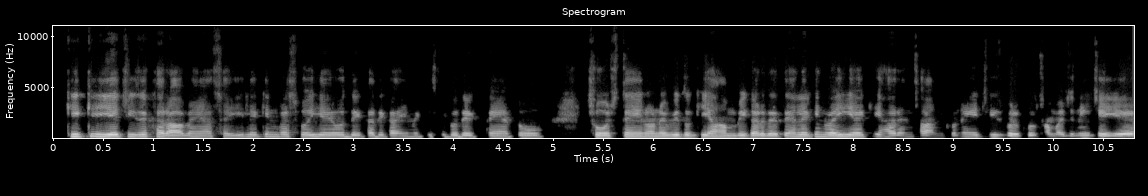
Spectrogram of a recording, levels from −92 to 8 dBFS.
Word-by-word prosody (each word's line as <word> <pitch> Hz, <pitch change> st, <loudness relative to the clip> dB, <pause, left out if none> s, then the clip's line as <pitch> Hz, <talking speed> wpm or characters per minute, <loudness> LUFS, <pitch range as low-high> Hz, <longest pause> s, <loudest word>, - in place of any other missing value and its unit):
कि 205 Hz, -1 st, +6 dB
कि 220 Hz, -, +1 dB
ये 190 Hz, -1 st, +9 dB
चीज़ें 190 Hz, +1 st, 0 dB
खराब 160 Hz, -3 st, +3 dB
हैं 170 Hz, 0 st, -5 dB
या 165 Hz, 0 st, -6 dB
सही, 160 Hz, 0 st, -8 dB
लेकिन 190 Hz, +2 st, -5 dB
बस 190 Hz, 0 st, -5 dB
वही 180 Hz, 0 st, 0 dB
है, 180 Hz, 0 st, 0 dB
वो 185 Hz, -, 0 dB
देखा-दिखाई 175 Hz, 0 st, -4 dB
में 170 Hz, 0 st, -13 dB
किसी 170 Hz, +1 st, -17 dB
को 170 Hz, 0 st, -2 dB
देखते 165 Hz, +1 st, -3 dB
हैं, 170 Hz, -1 st, -4 dB
तो 165 Hz, -1 st, -4 dB, 0.5 s
सोचते 170 Hz, 0 st, +2 dB
हैं 175 Hz, -1 st, +1 dB
इन्होंने 170 Hz, 0 st, +1 dB
भी 180 Hz, +1 st, +3 dB
तो 175 Hz, -1 st, -1 dB
किया, 175 Hz, -1 st, +3 dB
हम 155 Hz, -2 st, -1 dB
भी 160 Hz, +2 st, +1 dB
कर 155 Hz, -2 st, +3 dB
देते 145 Hz, +3 st, +1 dB
हैं। 180 Hz, -, -1 dB
लेकिन 185 Hz, +1 st, 0 dB
वही 180 Hz, +1 st, +4 dB
है 180 Hz, 0 st, +4 dB
कि 180 Hz, +3 st, -7 dB
हर 175 Hz, 0 st, 0 dB
इंसान 175 Hz, -4 st, -4 dB
को -, -, -10 dB
ना 185 Hz, -, -6 dB
ये 180 Hz, -, -3 dB
चीज़ 180 Hz, 0 st, -8 dB
बिल्कुल 155 Hz, +3 st, +2 dB
समझनी 145 Hz, +1 st, -5 dB
चाहिए 145 Hz, 0 st, +6 dB
170 Hz, 245 wpm, -23 LUFS, 165-180 Hz, 0.5 s, ये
